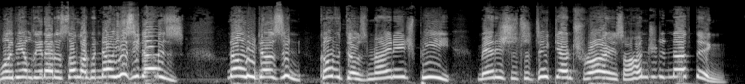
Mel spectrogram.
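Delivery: very high voice, breaking and cracking. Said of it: "my voice is cracking".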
